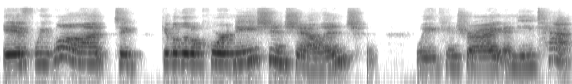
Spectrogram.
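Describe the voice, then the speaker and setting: A woman instructing a home workout, giving encouraging cues and countdowns as an exercise instructor. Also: a little high. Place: indoor room. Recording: very echoey room, distant microphone.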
